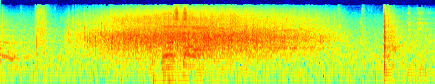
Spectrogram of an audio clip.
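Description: A crowd cheers and applauds loudly, then fades away.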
